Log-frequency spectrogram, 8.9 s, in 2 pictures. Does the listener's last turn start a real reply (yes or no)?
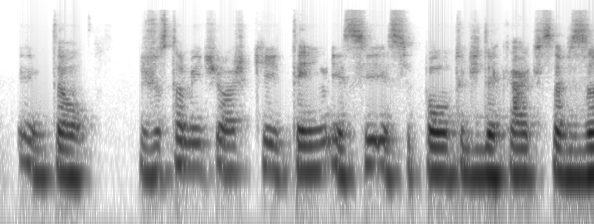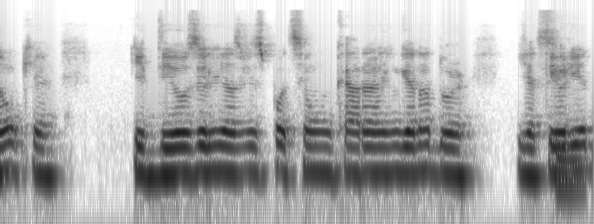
no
